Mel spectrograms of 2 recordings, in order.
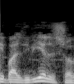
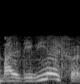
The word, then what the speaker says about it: Valdivielso: Porque se dice así, Valdivielso, ¿verdad? – Valdivielso, efectivamente.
